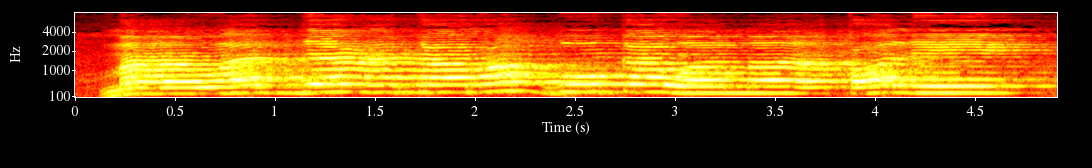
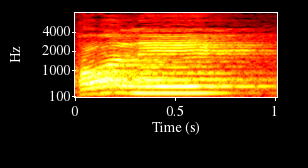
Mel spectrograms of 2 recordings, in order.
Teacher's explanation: Al-Imalah Al-Kubra lebih condong daripada taklil, maka dia 30% saja. Mendekati kepada horizontal, maknanya kepada kasroh.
